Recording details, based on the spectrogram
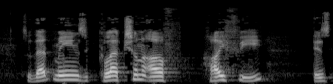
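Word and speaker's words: hyphae: If you add e at the end becomes plural and is pronounced as hyi.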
